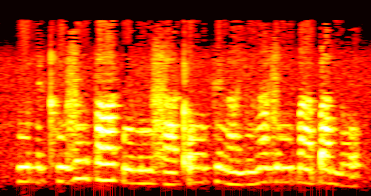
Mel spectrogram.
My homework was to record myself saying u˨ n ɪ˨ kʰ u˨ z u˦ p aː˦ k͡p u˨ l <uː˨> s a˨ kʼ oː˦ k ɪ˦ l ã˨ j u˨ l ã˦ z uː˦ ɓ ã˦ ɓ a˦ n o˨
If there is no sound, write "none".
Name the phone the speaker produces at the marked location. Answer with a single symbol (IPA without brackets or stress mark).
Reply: uː˨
